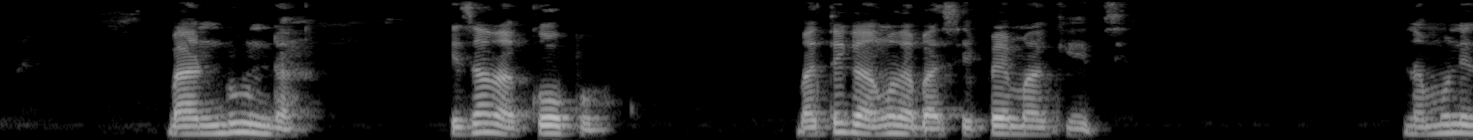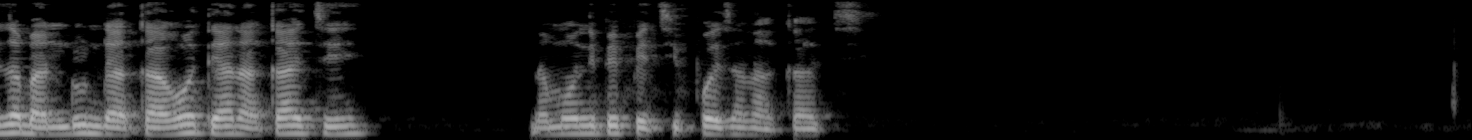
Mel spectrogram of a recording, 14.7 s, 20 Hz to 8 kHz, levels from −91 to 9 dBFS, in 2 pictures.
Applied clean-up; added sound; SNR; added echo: none; none; none; none.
